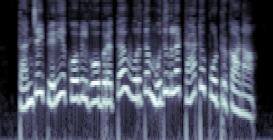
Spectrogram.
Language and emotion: Tamil, surprised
